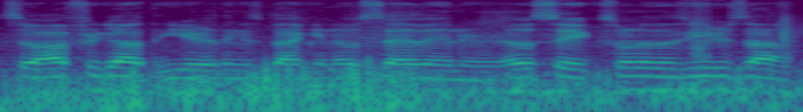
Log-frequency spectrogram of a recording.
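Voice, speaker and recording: A young man, a sports journalist, answering interview questions casually, with many fillers and restarts and frequent throat clearing. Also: medium pitch, monotone, fairly quick. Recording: outdoor street noise, distant mic. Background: traffic and passing vehicles.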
